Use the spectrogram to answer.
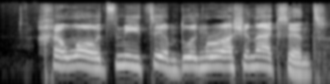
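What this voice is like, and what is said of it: Put-on Russian accent. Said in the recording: “do a Russian accent.”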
